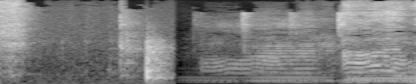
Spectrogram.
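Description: A short hiss from an aerosol hair spray can at the very start, then after a sudden cut, background music with singing from about a second in.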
